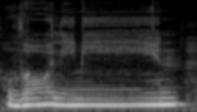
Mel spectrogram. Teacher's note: ہماری زبان اوپر والے دانتوں کو ٹچ کرے گی، پیچھے سے زبان اٹھائیں گے اور منہ بھر کر پڑھیں گے, ظالمین، ان میں مد عارض للسکون. الحمدللہ، جزاکم اللہ خیرا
